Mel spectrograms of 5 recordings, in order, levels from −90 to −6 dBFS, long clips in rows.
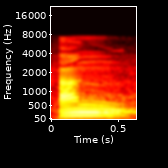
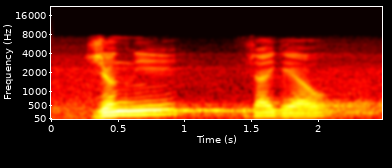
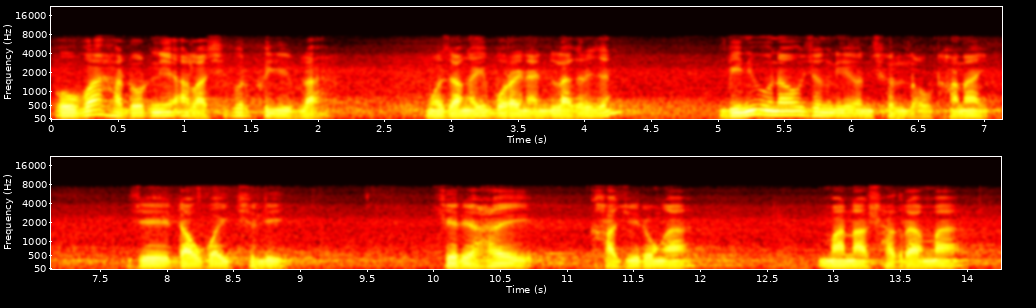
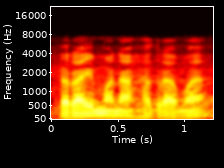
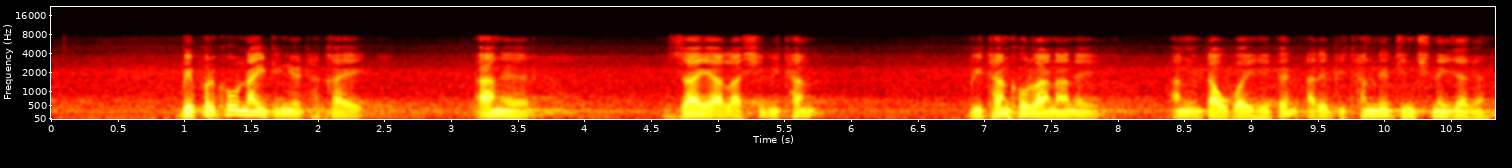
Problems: background sounds at intervals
